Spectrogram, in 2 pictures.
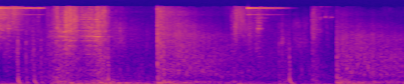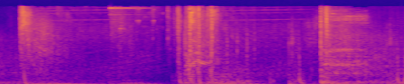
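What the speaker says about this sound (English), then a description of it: "Oh, that was a good rocket from Cypher throwing BaSe off of where he was." Quake duel rocket launcher fire sounds as a series of sharp, booming rocket shots and impacts at irregular intervals. Brief gaps separate bursts of loud in-game combat noise.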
